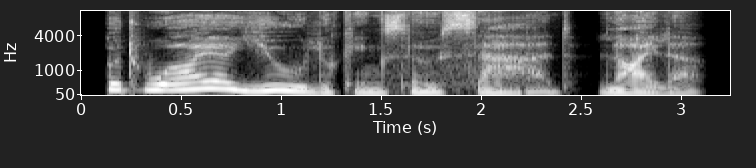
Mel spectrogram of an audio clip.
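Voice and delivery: slow, ponderous sympathetic question; concerned elephant. Acted. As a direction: ask the sad girl slowly, as a great beast. Elephant asks sad girl kindly.

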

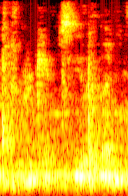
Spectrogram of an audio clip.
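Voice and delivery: soft unvoiced aside; whispering. Real, not acted. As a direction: mutter it under breath. Blindfolded, aside.

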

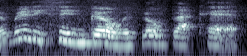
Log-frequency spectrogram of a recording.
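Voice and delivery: ordinary delivery

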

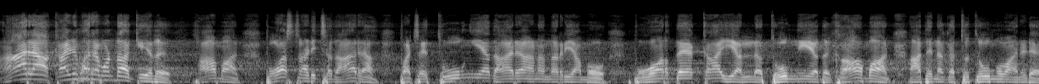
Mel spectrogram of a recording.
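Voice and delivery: loud, high, slowed sermon declaration; fiery preaching. Acted. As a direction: hammer each phrase to the church. Preacher at full force again.

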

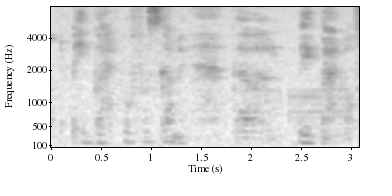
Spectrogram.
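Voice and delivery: fast, hushed suspense whisper. A narrator's reading. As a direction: whisper it scarily.

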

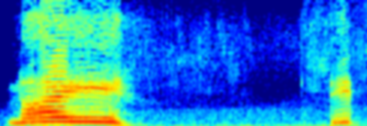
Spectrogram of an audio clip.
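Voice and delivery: a sharp high yell of frustration; real anguished "Nej!"; frustrated shout. Real, not acted. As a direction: yell it at the screen. Frustrated gamer yelling at screen.

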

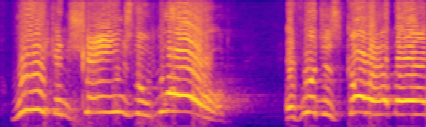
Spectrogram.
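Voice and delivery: slow, high, loud declaration; preaching shout. Real, not acted. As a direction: proclaim it slowly at full voice. Preacher rising to climax.

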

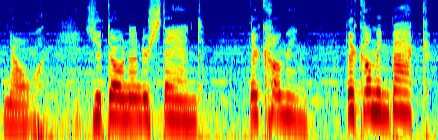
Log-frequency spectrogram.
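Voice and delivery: high, fearful and urgent; panicked warning. Acted. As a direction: warn them in panic. Trapped man warns of monsters.

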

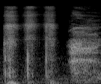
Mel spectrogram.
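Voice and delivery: breathy whispered laugh; real giggle. Real, not acted. Streamer amused by chat, breathy laugh.

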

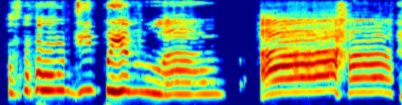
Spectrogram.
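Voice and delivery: high, slow swooning squeal; squealing delight. Real, not acted. Gamer reading Sims are in love, squealing swoon. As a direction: swoon over it.

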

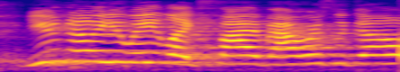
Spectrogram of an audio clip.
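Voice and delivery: repeating the line through a laugh. Retold or imitated. Paula echoing the speaker's line, laughing. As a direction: laugh it back at her.

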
